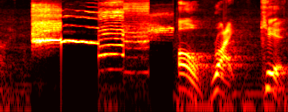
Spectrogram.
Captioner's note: kids screaming and crying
